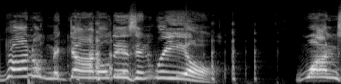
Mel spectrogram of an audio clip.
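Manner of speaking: high, slow shouted outburst; mock shout. Mock outburst in fake review.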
